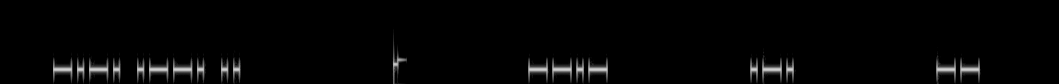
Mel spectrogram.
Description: Morse code, heard as a keyed tone, about 20 wpm, spaced as for 9 wpm, 700 Hz. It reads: CPI QRM
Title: Top 90 QSO Elements - 8x Character Spacing - 20wpm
